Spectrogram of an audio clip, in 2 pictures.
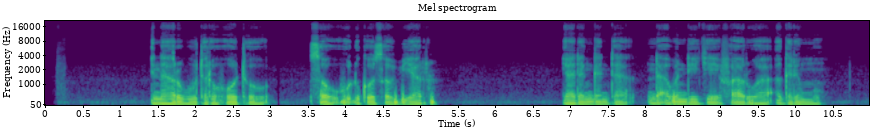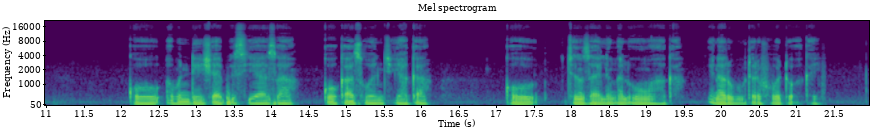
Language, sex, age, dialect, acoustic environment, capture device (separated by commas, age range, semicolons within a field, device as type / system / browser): Hausa, male, 25-34, Nigeria - Kano, silence, mobile / Linux / Chrome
